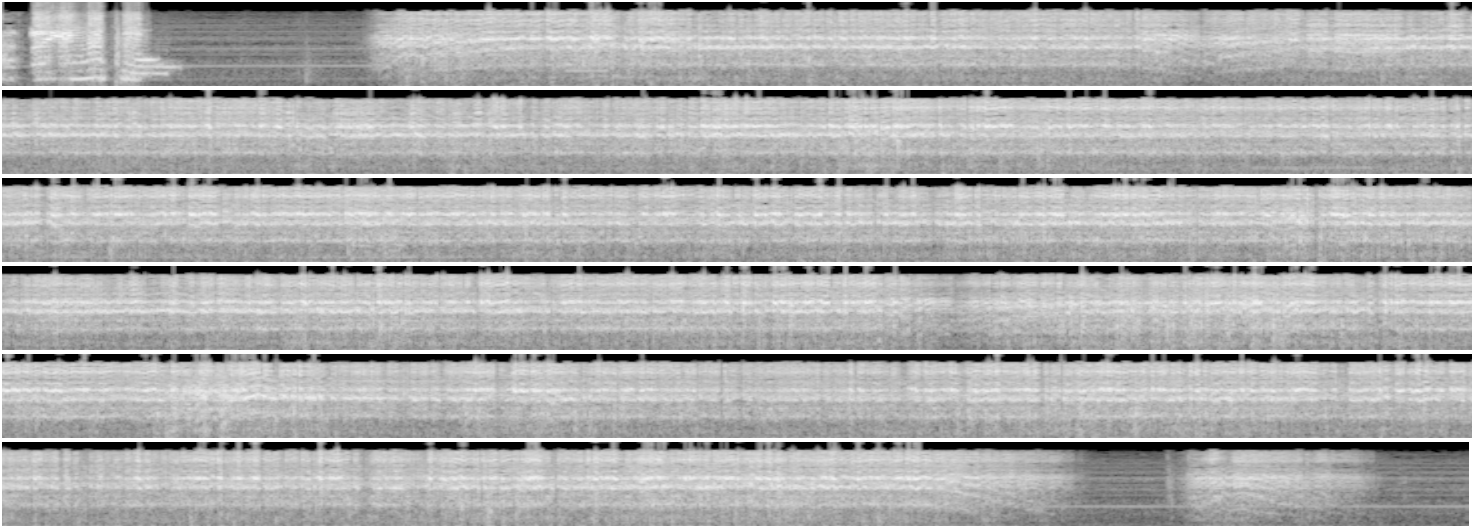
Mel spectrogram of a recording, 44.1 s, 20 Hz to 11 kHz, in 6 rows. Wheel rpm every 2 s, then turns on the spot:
10, 190, 220, 210, 230, 230, 230, 230, 230, 230, 240, 230, 240, 190, 230, 240, 230, 230, 230, 230, 190, 50.
42-44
